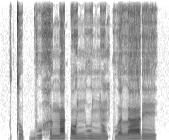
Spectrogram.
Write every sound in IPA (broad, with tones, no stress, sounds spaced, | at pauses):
t o˨ p b u˦ h ə˧ ŋ a˦ k͡p ɔ˧ ɲ u˦˨ ɲ ɔ̃˨ kʷ a˨ l aː˦ ɾ e˦˨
